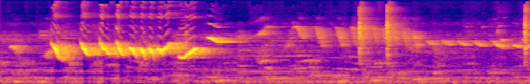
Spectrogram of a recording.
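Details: White-rumped shama song played as a lure to get other shamas singing quickly: a rapid rattling trill of repeated notes, then scattered whistled notes and a long descending series of clear, slightly buzzy whistles.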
